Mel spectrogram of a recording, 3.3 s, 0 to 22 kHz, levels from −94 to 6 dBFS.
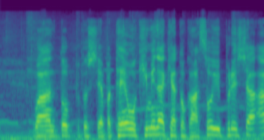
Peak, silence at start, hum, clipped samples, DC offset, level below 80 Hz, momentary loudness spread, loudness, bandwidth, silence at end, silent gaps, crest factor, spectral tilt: -4 dBFS; 0 s; none; under 0.1%; under 0.1%; -36 dBFS; 6 LU; -17 LUFS; 15.5 kHz; 0 s; none; 14 dB; -4.5 dB/octave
